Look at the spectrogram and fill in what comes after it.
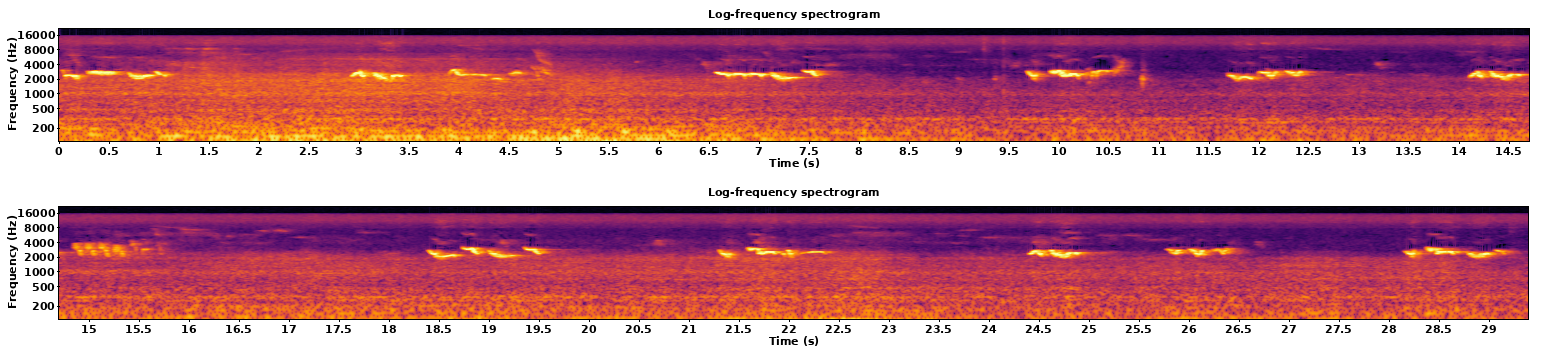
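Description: A small bird chirping, repeating a short high phrase every two to three seconds, over a low rumble that is strongest in the first few seconds.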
